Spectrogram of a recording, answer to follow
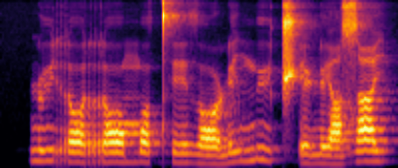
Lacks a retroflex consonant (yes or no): no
